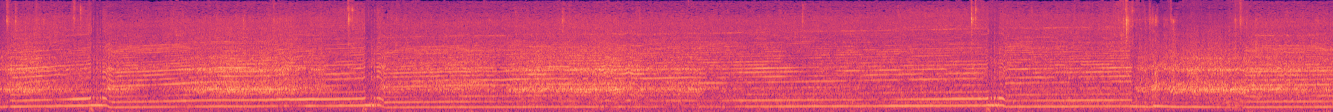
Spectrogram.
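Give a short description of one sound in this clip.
A racing car engine drones through loudspeakers, slowly climbing in pitch and dropping sharply at each gear change.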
